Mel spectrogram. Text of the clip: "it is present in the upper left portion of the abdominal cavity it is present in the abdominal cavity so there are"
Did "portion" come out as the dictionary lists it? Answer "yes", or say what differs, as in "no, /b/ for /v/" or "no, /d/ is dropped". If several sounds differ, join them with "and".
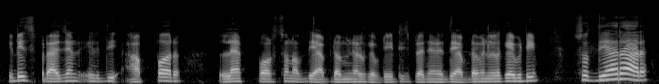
no, /s/ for /ʃ/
